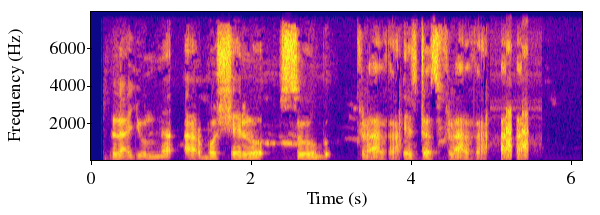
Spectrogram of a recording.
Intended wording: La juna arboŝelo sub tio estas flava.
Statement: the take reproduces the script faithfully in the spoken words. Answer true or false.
false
